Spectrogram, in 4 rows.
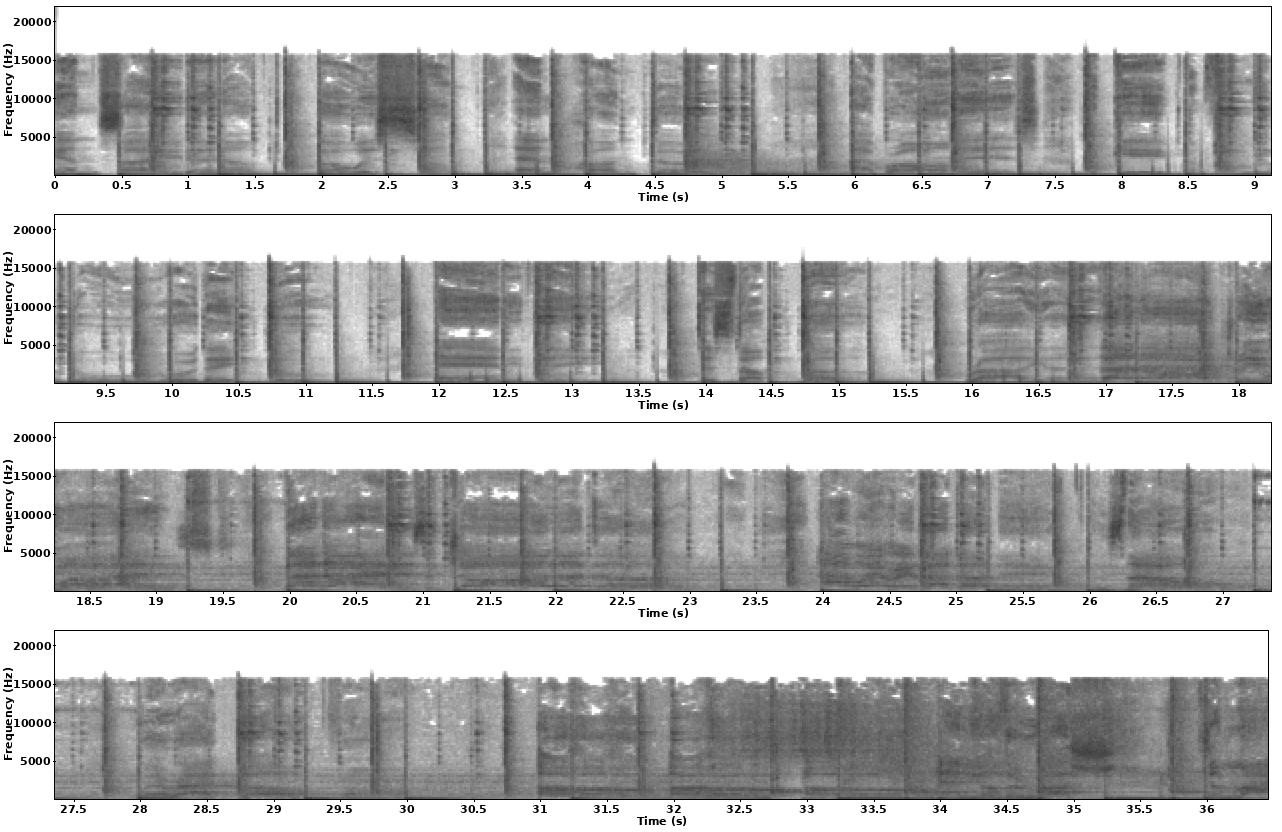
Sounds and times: Music: 0:00.0 - 0:36.4.

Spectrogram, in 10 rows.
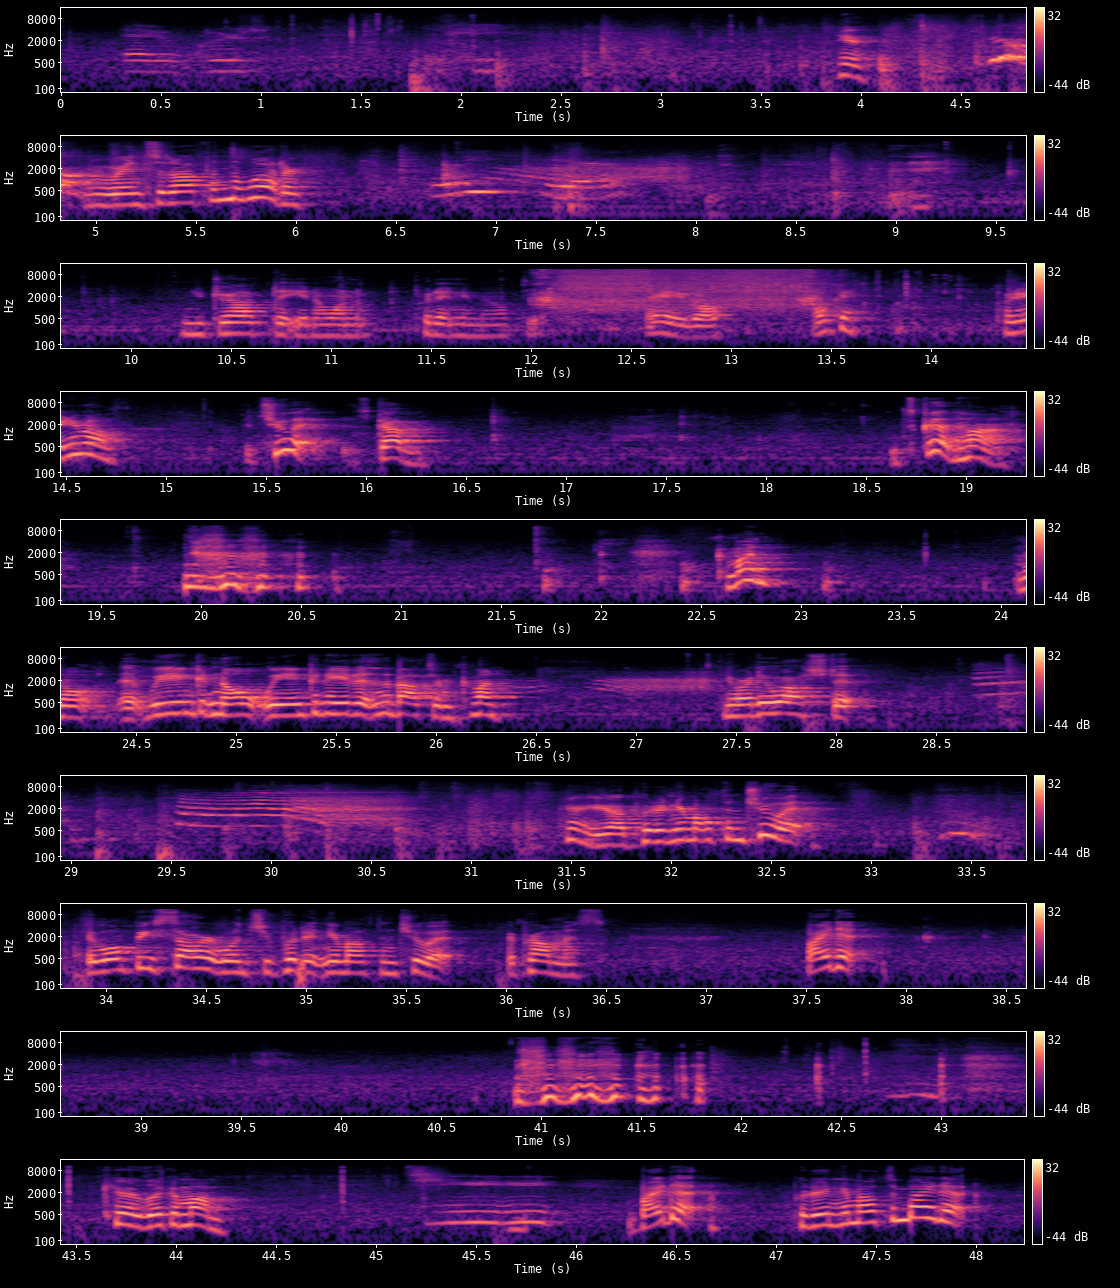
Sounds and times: Inside, small room: 0:00.0 - 0:48.2.

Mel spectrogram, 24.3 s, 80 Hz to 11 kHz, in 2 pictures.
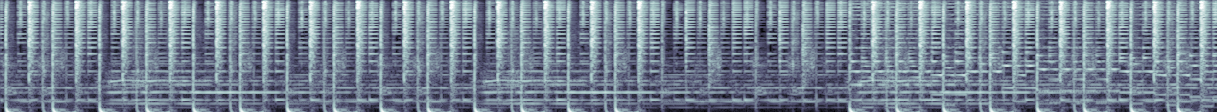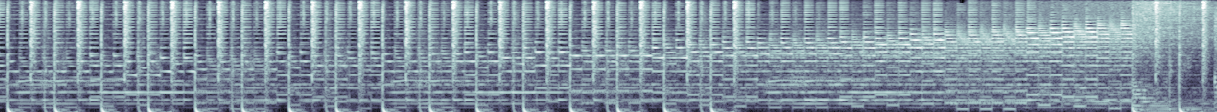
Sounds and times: Music: 0:00.0 - 0:24.3.

